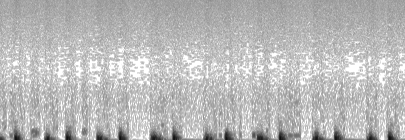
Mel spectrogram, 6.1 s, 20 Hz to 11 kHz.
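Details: Self-recorded heartbeat: soft low lub-dub heart sounds beating steadily at about 75 a minute in a quiet recording, with a few moments slightly off from the regular rhythm.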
